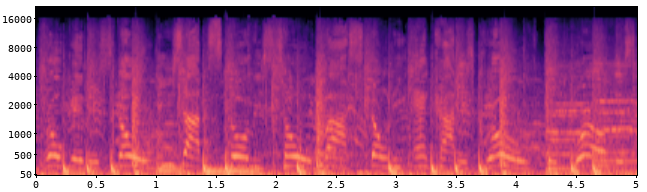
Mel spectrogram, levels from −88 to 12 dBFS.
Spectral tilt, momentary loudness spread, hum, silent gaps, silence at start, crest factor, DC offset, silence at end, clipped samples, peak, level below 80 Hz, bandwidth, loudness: -5.5 dB/octave; 4 LU; none; none; 0 s; 12 dB; under 0.1%; 0 s; 0.2%; 0 dBFS; -18 dBFS; 16.5 kHz; -13 LUFS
